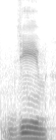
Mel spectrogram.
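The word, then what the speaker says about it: ج: the parentheses and so you pronounce it just like the english j okay and then the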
